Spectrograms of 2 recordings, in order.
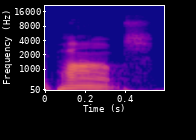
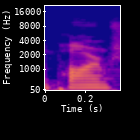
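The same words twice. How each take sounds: First: Palms for parms, the r dropped; r-less parms. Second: Said in the usual way. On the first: Retold or imitated. Imitating mom's word for parms, r-less "pahms". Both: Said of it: "She also calls chicken parms chicken palms".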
